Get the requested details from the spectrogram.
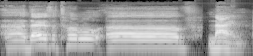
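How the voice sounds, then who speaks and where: A man playing a tabletop horror game, talking excitably and brashly, in and out of character. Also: a little high, slow pace, a little hiss or hum. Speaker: player.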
